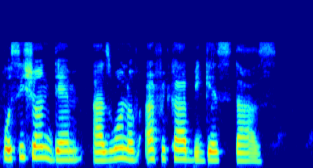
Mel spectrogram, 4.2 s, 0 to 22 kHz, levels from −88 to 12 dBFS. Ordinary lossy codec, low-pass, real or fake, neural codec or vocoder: none; none; real; none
